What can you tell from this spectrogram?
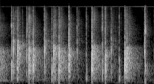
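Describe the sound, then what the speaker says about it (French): A small studio audience claps on a French local television programme, a close burst of uneven, overlapping handclaps lasting under two seconds. "Bravo, on peut vous applaudir."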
